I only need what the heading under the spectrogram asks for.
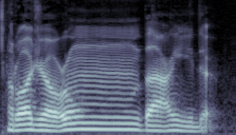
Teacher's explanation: We have iqlab of noon sakina here, where the tanween, the nun sakin of the tanween, is pronounced like a mim that has ikhfa.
